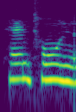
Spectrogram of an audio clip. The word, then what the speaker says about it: Pantone: the whole books of pantone is how you pronounce it pantone uh paper swatches my postcards from penguin i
